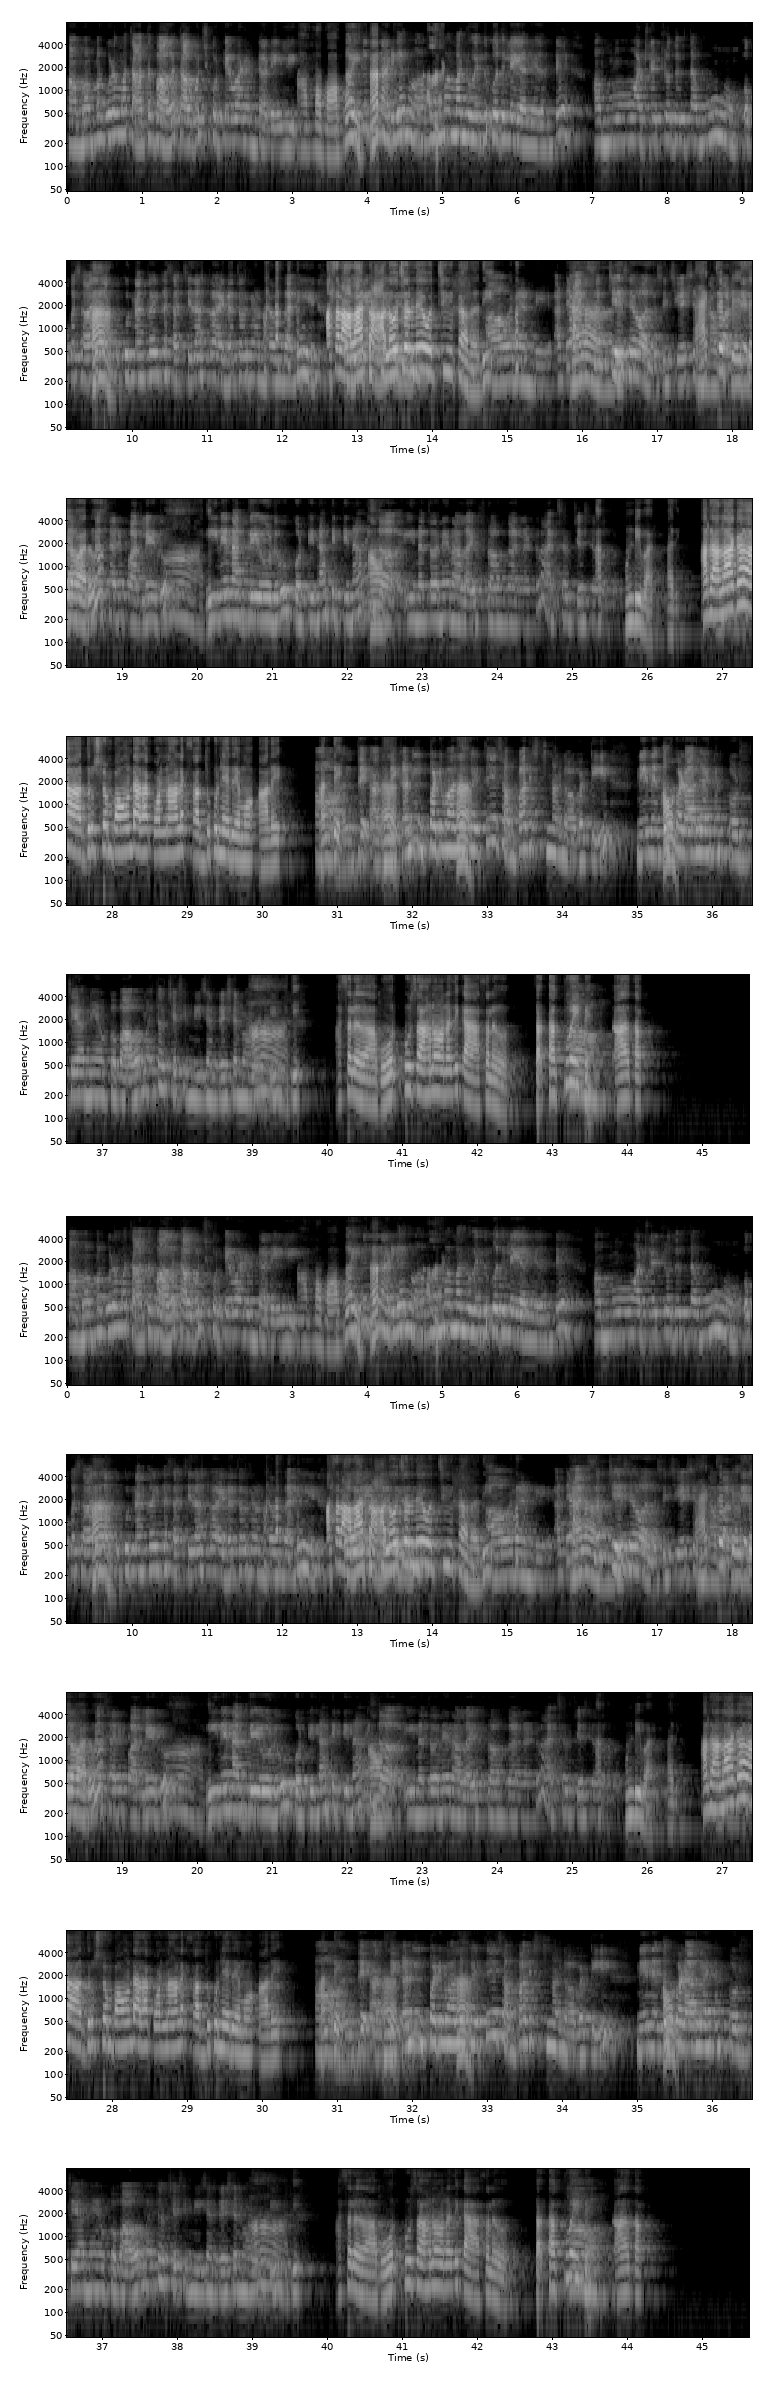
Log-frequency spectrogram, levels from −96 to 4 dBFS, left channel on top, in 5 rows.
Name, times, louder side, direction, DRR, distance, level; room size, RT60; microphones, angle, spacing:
voice 1, 0.0-3.1 3.7-6.7 7.0-13.9 14.3-19.7 20.1-25.6 26.9-27.1 30.7-39.4 43.2-43.6, left 2 dB, 30° left, 2 dB, 2.0 m, -41 dB
voice 2, 3.1-4.1 4.8-5.0 9.4-9.7 11.9-12.0 12.6-14.8 15.8-16.5 17.5-18.8 19.6-20.2 22.3-22.5 25.3-25.4 25.7-26.4 26.7-30.2 30.7-31.1 31.6-31.8 32.6-32.8 35.3-35.5 39.0-39.6 40.1-42.4 42.8-43.5 43.8-44.2, left 5 dB, 55° left, 14 dB, 0.6 m, -32 dB
23.0 x 13.0 x 3.5 m, 0.70 s
head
